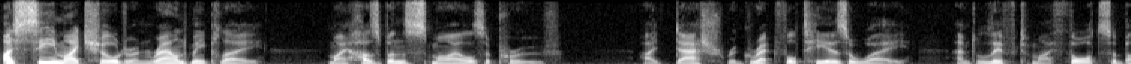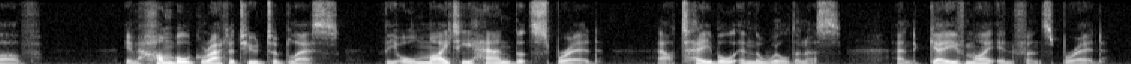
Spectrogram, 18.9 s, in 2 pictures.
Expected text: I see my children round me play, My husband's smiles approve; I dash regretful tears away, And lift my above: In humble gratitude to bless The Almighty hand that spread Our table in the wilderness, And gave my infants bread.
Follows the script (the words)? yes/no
no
